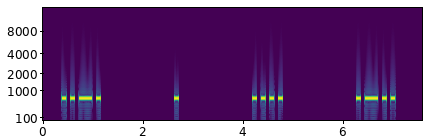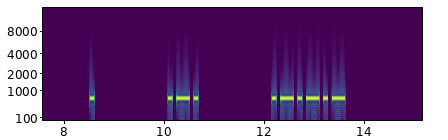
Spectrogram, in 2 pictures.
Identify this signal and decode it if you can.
Morse code, heard as a keyed tone, about 14 wpm, spaced as for 5 wpm, 680 Hz. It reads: FEHLER.
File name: Morsekurs / Witze / Witz 14.November 2023 25 F70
